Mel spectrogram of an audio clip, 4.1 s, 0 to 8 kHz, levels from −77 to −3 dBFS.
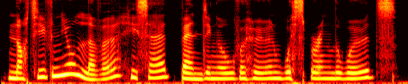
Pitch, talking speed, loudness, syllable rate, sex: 225 Hz, 190 wpm, -18 LUFS, 4.9 syllables/s, female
